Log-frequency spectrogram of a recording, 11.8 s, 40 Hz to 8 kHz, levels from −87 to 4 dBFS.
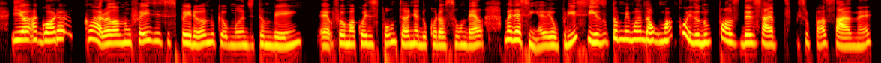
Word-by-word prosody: e 280 +1 0
eu 285 - +7
agora, 275 +1 +3 0.3
claro, 300 -10 +2
ela 220 +1 +5
não 230 +1 -2
fez 255 +3 -1
isso 245 -2 -8
esperando 220 0 +1
que 220 - -5
eu 190 - -5
mande 185 -1 -6
também, 185 +3 -3 0.2
eh, 180 -1 -1
foi 220 - -1
uma 200 -1 +1
coisa 210 0 -1
espontânea 210 0 -2
do 185 - -5
coração 190 0 -2
dela, 185 +2 +1 0.3
mas 295 0 +2
assim, 205 - +3
aí 175 +2 -2
eu 185 -2 0
preciso 235 - -1
também 300 +3 -1
mandar 295 -1 +1
alguma 260 +3 +1
coisa, 265 - +3
eu - - +3
não 230 +1 -1
posso 235 -5 +1
deixar 215 -2 +2
e 190 - -8 0.3
isso 230 +3 -11
passar, 175 -4 +2
né. 175 +6 -6
215 Hz, 195 wpm, -23 LUFS, 190-255 Hz, 0.3 s, eu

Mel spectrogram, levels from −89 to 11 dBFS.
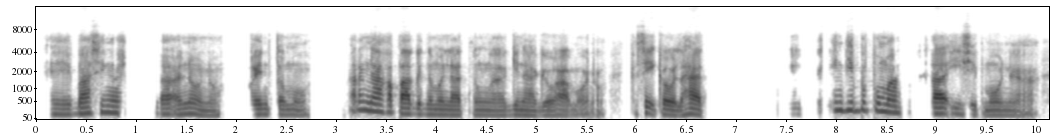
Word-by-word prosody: Eh, 130 -1 -5
base 155 +3 +2
nga 175 -1 0 0.4
sa 140 -3 +1
ano 140 -1 -1
'no, 110 -1 -6 0.3
kuwento 130 -1 0
mo. 120 -2 -6 0.4
Parang 240 -1 -2
nakakapagod 150 -9 +4
naman 130 -1 -2
lahat 120 0 +1
nung, 115 -1 -4
ah, 110 0 -3
ginagawa 115 -2 -1
mo - - -9
'no, - - -11 0.2
kasi - - -2
ikaw 125 -3 +5
lahat. 130 +3 +4 0.8
Hmm, 140 - -16 0.3
hindi 235 0 0
ba 230 +1 -4
pumasok 190 -4 +1 0.2
sa 150 -1 +9
isip 135 -4 -4
mo 115 +1 -2
na 115 0 -7
135 Hz, 165 wpm, -23 LUFS, 120-155 Hz, 0.8 s, sa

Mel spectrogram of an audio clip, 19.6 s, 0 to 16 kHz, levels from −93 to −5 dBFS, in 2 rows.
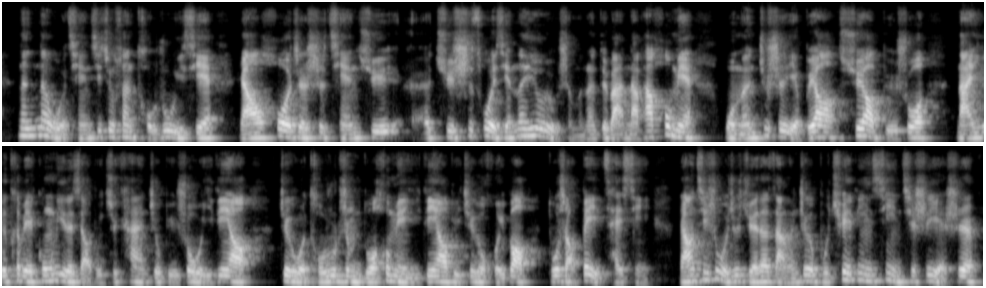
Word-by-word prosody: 那 190 -1 -1
那 190 0 0
我 120 -7 0
前 120 +1 -7
期 130 - -6
就 160 0 -3
算 155 -2 -3
投 110 -7 -6
入 160 +3 -2
一 125 - 0
些， 125 0 +2 0.2
然 - - +7
后 130 +1 +6
或 155 +5 +4
者 140 -4 +1
是 135 +1 -3
前 120 -3 -4
期， 150 +3 -3 0.2
呃， 130 - -2
去 130 +4 -4
试 155 +3 0
错 170 +2 +2
一 - - +4
些， 145 - -1
那 155 +7 -3
又 190 -2 +1
有 - - -1
什 - - -11
么 95 +1 -19
呢， 110 +2 -8
对 120 +3 -4
吧？ 110 -2 +4
哪 110 -3 0
怕 160 +1 +4
后 155 +8 0
面 145 -6 +3 0.3
我 125 - 0
们 120 +2 0
就 130 - -5
是 165 -3 -1
也 - - +3
不 - - -3
要 150 -2 +5
需 150 +7 -3
要 170 -4 +7
比 - - -7
如 110 - -5
说 135 +5 +1 0.2
拿 115 0 +6
一 130 - +1
个 145 - +1
特 145 - -4
别 140 -1 +3
功 155 +4 -1
利 170 - -2
的 135 - +3
角 130 - -2
度 105 - -12
去 105 +3 -10
看， 125 -1 -5
就 125 0 -4
比 110 - -10
如 100 - -9
说 100 +6 -1
我 120 -3 -1
一 100 - -8
定 150 +6 +1
要 130 -4 +4 0.2
这 155 - 0
个 - - +2
我 115 -3 +3
投 115 +2 -4
入 145 +3 +1
这 145 +1 -2
么 130 -3 -1
多， 125 -1 +3
后 125 +7 -2
面 125 -6 0
一 110 - -12
定 145 +6 +2
要 135 -2 +5
比 115 -5 -4
这 145 -3 -6
个 125 -2 0
回 110 - -5
报 - - +2
多 150 - +1
少 150 - 0
倍 175 -2 0
才 115 - -5
行。 110 -4 -10 0.3
然 130 0 +4
后 150 - +3
其 185 +4 -3
实 210 - -3
我 - - 0
就 140 - -3
是 155 - -6
觉 130 -4 +2
得 140 +1 +3
咱 130 -4 0
们 110 +3 -7
这 160 - -1
个 150 - +1
不 120 -6 -6
确 175 +10 0
定 175 -3 -6
性， 155 -3 -5
其 135 +2 -5
实 140 +4 -4
也 - - 0
是 135 -2 0
135 Hz, 340 characters per minute, -26 LUFS, 125-155 Hz, 0.3 s, 然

